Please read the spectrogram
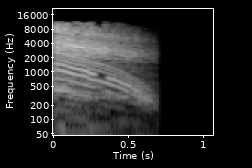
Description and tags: boom charang high
High-pitched charang boom made by unknown recordings/filterings/generatings in Audacity. From a few years ago.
